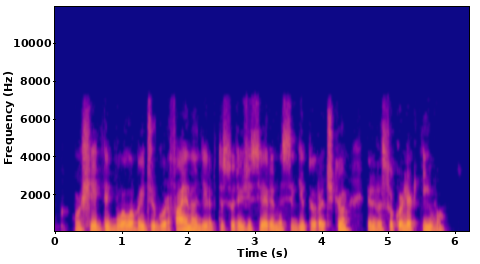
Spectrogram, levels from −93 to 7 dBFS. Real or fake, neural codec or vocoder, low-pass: fake; codec, 16 kHz, 2 kbps, FreqCodec, larger model; 7.2 kHz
